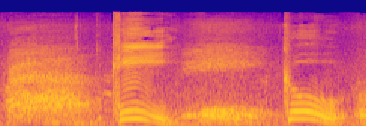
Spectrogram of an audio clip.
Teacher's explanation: Kalau kaf masih pangkal tenggorok, pangkal lidah, tapi agak maju sedikit.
